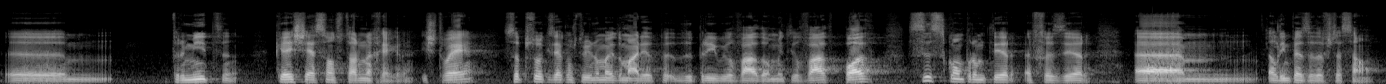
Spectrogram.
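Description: Very deep, gravelly man making a deliberate argument. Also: fairly bright tone. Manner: deliberate, argumentative, posing questions. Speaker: participant at a hearing. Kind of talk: formal argued statement. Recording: long hall reverb.

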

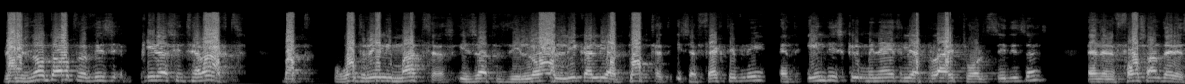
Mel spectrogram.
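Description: A man's voice: fairly high pitch, sharp tone, slightly rough, low-quality recording. A man from Cyprus with a Cypriot accent, delivering a formal prepared speech as a parliamentarian.

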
